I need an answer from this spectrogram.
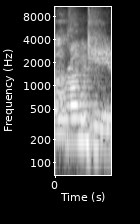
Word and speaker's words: Runge: Rung. Am I pronouncing your Rungi is how we get we say Yeah.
